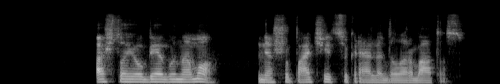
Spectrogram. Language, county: Lithuanian, Vilnius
